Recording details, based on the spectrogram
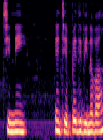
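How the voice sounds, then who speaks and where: A woman's voice: medium pitch, level tone, moderate pace, warm tone, close to an everyday voice. A woman voicing a young husband who pleads and tries to explain himself, in an emotional audio story. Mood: pleading.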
